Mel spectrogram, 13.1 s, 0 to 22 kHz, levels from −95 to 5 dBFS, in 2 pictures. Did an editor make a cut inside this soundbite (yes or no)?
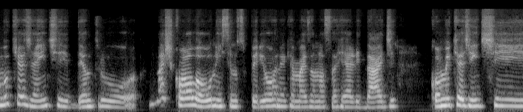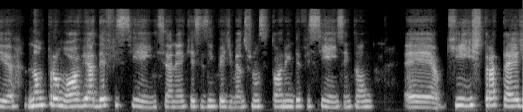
no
